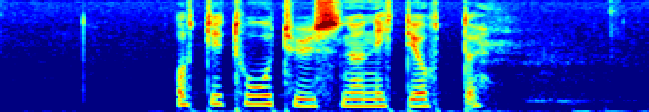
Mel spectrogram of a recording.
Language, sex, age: Norwegian, female, 34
